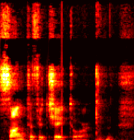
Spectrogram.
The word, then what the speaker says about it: sanctificator: But it's sanctificator in the Italian way of pronouncing Latin. There are those who want classical pronunciation, but that's not used at Mass.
